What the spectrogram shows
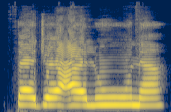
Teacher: کلمت تجعلون میں حرف الجیم پہ جزم ہے، جیم بھی حروف القلقلہ میں سے ہے، تو ہم یہ حرف کو ہلاتے ہوئے یہ کلمہ کو پڑھیں گے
